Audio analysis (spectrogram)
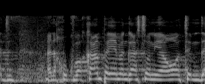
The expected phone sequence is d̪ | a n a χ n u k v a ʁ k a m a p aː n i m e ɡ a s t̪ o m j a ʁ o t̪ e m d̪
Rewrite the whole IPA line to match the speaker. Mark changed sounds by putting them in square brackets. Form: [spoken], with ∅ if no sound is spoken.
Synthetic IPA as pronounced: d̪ | a n a χ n u k v a ʁ k a m a p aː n i m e ɡ a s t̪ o [n] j a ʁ o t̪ e m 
